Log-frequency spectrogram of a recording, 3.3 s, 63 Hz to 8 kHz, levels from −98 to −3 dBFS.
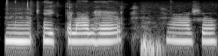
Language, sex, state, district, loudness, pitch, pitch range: Hindi, female, Chhattisgarh, Raigarh, -18 LUFS, 230 Hz, 225-235 Hz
